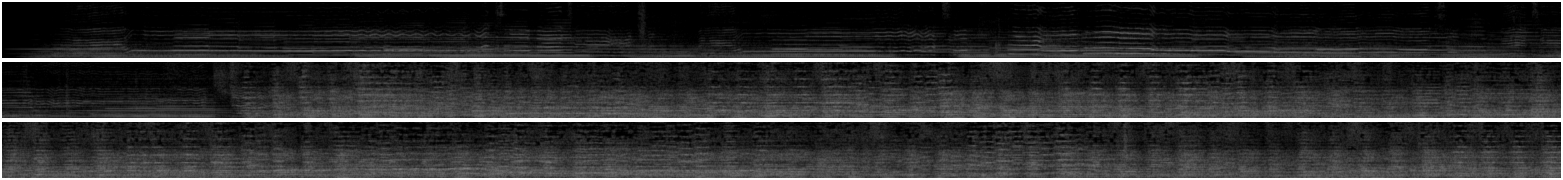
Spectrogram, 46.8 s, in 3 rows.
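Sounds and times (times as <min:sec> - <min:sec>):
choir singing: 0:00.0 - 0:46.7.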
